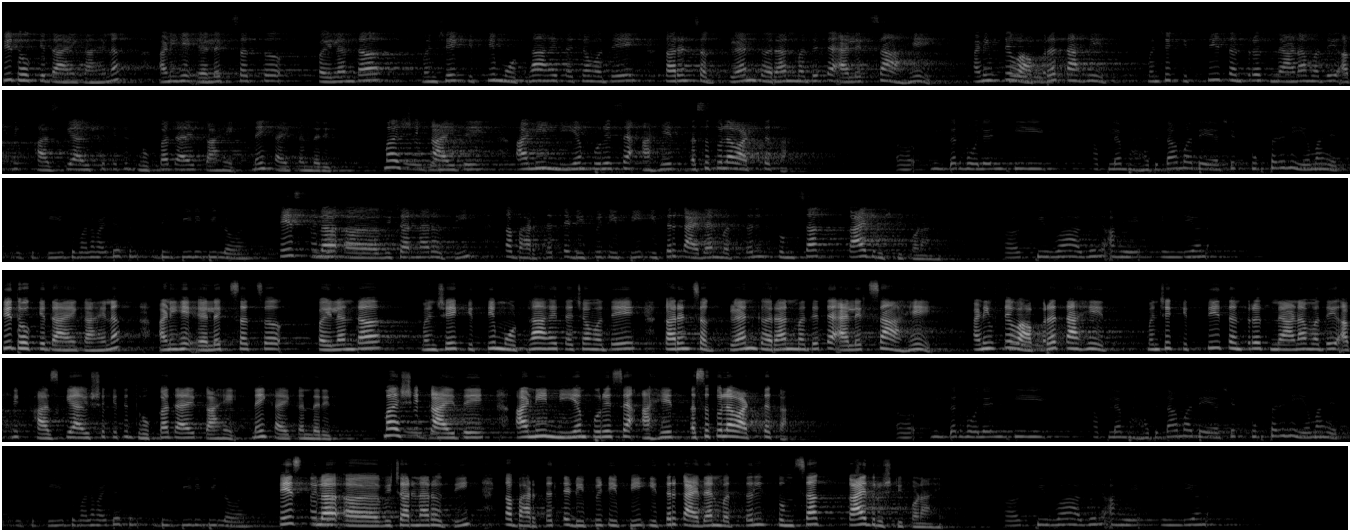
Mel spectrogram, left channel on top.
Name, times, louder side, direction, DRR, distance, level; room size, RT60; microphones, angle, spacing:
voice 1, 0.0-2.8 3.2-3.8 4.2-4.6 4.9-9.3 9.7-11.1 11.5-11.7 12.1-16.8 17.3-21.3 29.7-35.1 35.4-36.4, right 10 dB, 75° right, 18 dB, 0.3 m, -37 dB
voice 2, 10.1-10.5 17.5-17.9 22.4-23.9 24.4-29.5 30.1-30.3 37.0-39.1, equal, 5° left, 9 dB, 0.4 m, -51 dB
21.0 x 7.2 x 6.4 m, 2.3 s
head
